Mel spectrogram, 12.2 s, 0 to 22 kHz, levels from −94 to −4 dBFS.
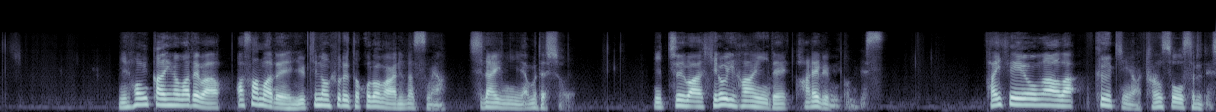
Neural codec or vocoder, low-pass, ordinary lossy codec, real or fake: codec, 16 kHz, 1 kbps, FreqCodec, larger model; none; none; fake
